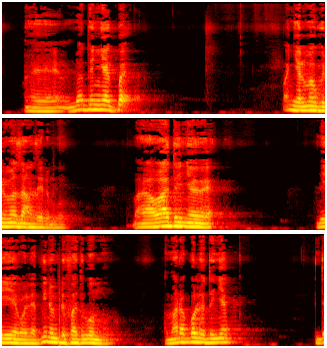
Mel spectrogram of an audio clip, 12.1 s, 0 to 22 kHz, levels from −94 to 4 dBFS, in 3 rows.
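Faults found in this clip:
Periodic USB or driver dropouts, 4.69–9.83 s, starting just after "ma sanselim." Regular ticks in speech about every 1.02 s, roughly seven. Each gap is around 2 ms of silence, consistent with a background task briefly stalling the USB bus or audio driver. Waveform: brief near-silent notches in active signal. Spectrogram: thin, evenly spaced vertical broadband lines. Probable component: capture driver or USB host controller scheduling.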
